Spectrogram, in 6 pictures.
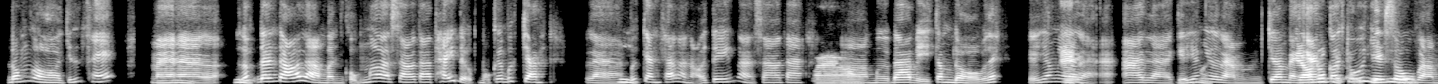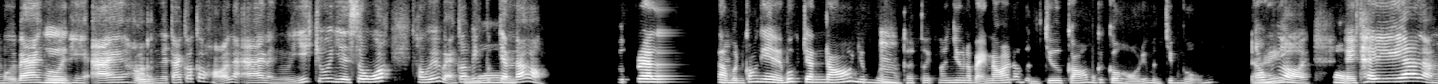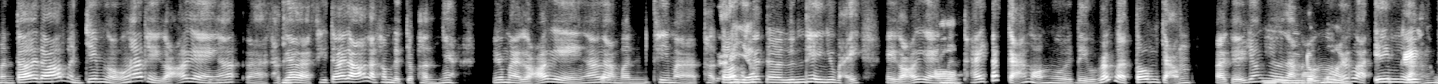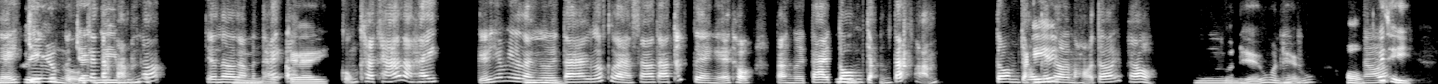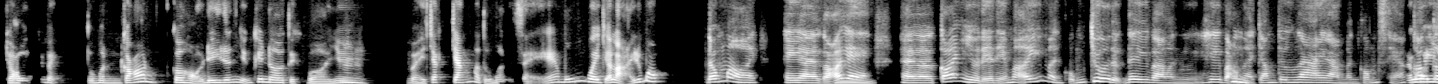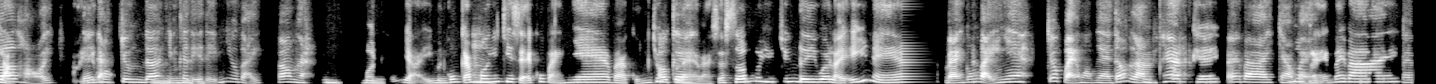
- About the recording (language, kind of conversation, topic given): Vietnamese, unstructured, Bạn đã từng có chuyến đi nào khiến bạn bất ngờ chưa?
- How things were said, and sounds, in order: other background noise; tapping; distorted speech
